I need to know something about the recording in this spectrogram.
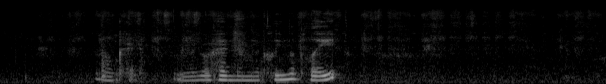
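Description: A soft cloth wipes and rubs across a metal plate.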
